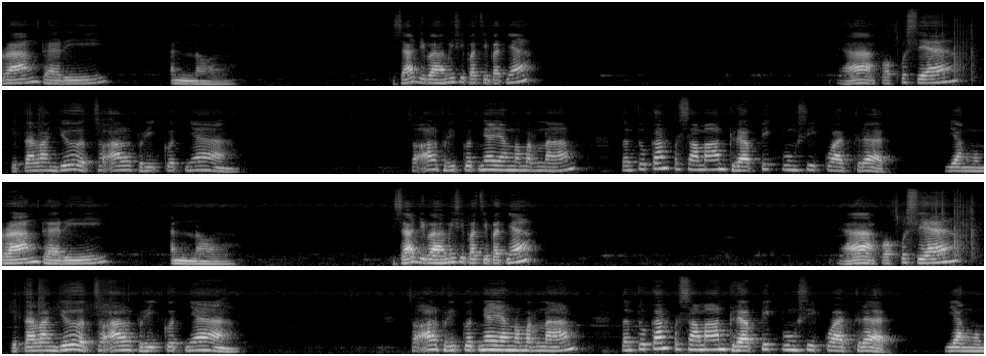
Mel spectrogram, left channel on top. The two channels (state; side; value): quieter; left; 5.8 dB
